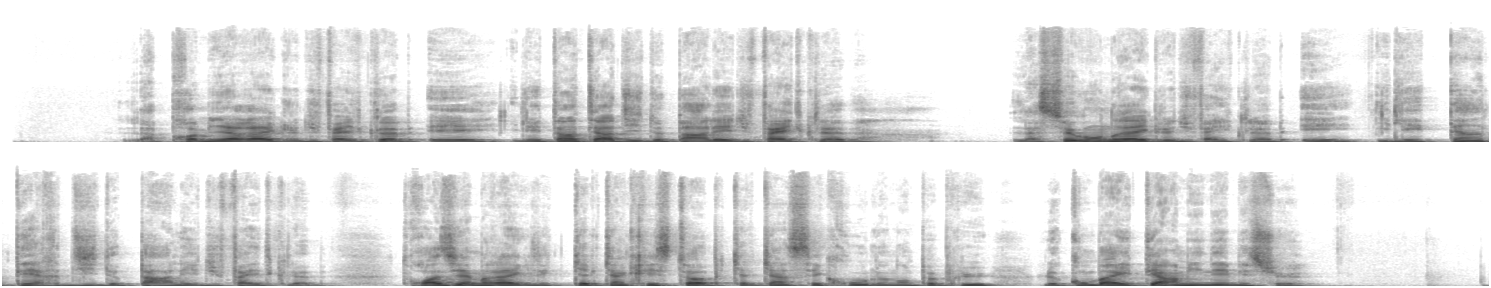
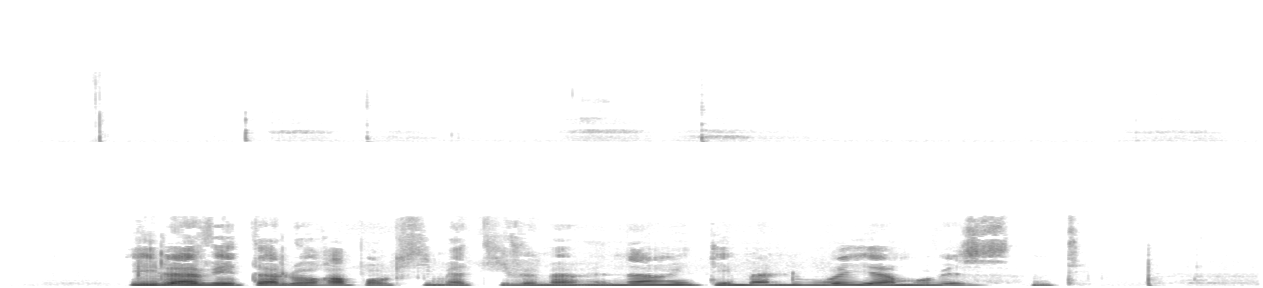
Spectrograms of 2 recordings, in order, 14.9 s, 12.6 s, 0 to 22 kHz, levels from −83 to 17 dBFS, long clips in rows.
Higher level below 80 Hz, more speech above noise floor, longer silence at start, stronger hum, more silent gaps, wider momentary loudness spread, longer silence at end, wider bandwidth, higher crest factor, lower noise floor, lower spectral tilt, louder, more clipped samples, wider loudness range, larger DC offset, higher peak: first, -52 dBFS vs -78 dBFS; second, 45 dB vs 59 dB; second, 0.65 s vs 6.95 s; neither; neither; second, 10 LU vs 14 LU; second, 0.9 s vs 1.05 s; first, 18 kHz vs 11 kHz; second, 16 dB vs 24 dB; second, -62 dBFS vs -81 dBFS; about the same, -6 dB/octave vs -6 dB/octave; first, -17 LUFS vs -22 LUFS; neither; about the same, 3 LU vs 4 LU; neither; about the same, 0 dBFS vs -2 dBFS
